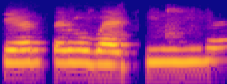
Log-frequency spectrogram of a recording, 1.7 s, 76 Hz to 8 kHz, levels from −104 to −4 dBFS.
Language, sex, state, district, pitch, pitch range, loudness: Hindi, female, Bihar, Gaya, 250 Hz, 245-260 Hz, -22 LUFS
